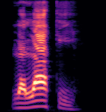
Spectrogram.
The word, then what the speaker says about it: lalaki: And that is lalaki. Lalaki. Lalaki. Lalaki is spelled as L-A-L-A-K-I.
